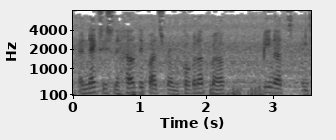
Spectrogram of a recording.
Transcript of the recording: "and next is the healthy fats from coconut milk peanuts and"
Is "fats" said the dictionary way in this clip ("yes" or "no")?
no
